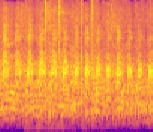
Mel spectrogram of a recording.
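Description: A bird calling in a fast run of short, high repeated notes, about eight a second, over the murmur of crowd chatter in a hall of caged poultry.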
